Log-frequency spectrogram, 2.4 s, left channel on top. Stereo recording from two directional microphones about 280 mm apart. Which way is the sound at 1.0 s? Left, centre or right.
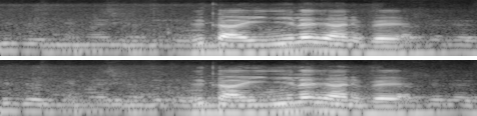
Centre.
